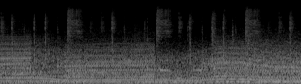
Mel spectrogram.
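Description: A Ford Mustang races in the Test Drive Unlimited video game on PS2, its engine a loud continuous drone with shifting pitch, gear changes and bursts of tire noise, with no talking.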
